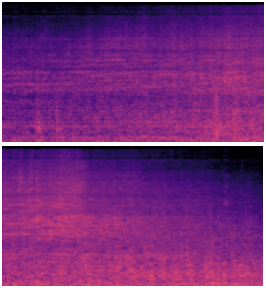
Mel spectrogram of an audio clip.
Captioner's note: train passes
